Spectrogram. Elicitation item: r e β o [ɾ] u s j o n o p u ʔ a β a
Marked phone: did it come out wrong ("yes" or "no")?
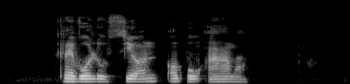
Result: yes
